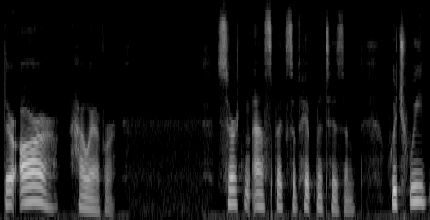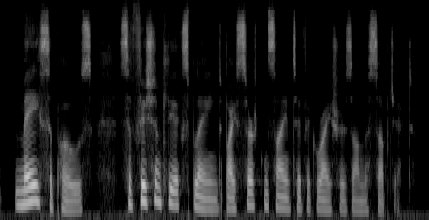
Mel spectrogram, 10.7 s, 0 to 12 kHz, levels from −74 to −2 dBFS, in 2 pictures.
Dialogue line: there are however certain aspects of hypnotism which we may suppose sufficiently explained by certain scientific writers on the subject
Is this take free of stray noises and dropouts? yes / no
yes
